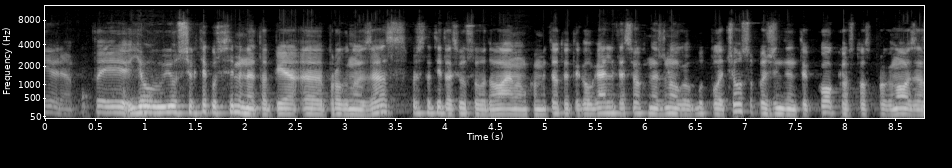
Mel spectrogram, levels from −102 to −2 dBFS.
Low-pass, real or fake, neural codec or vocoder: 10.8 kHz; real; none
